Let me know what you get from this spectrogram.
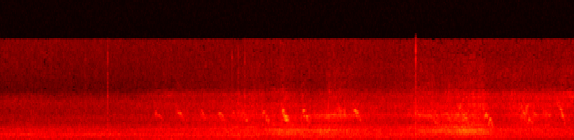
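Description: Small birds chirping: short high chirps in quick runs from about two seconds in, over a steady low outdoor rumble.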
